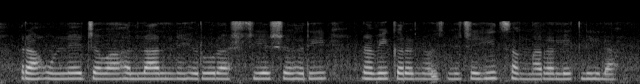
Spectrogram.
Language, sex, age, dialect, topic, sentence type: Marathi, female, 36-40, Standard Marathi, banking, statement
